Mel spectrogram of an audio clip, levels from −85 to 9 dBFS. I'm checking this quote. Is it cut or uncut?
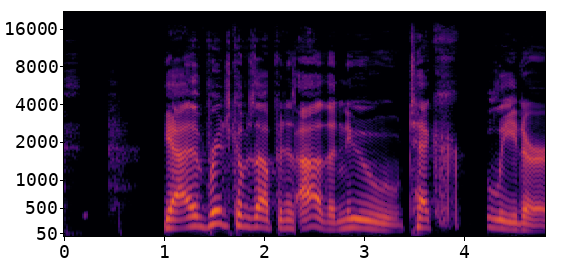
cut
